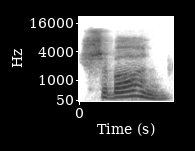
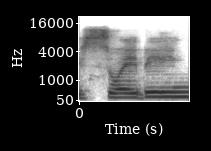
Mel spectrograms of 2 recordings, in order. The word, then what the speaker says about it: Siobhan: pronounced what did i pronounce right siobhan you pronounced siobhan correctly you didn't say soybean or cobahan or sibon yeah it's to be fair really impressive really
